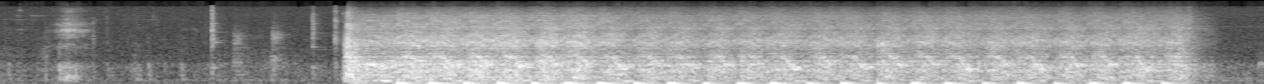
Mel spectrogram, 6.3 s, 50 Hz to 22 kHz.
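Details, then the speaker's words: Mk2 VW GTI with a swapped 5-cylinder engine, first start on a harness and ECU back from the shop, fuel pump priming, throttle pedal not connected: even cranking for about four seconds but it never catches. "okay well it won't start I didn't expect it to start right away obviously"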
